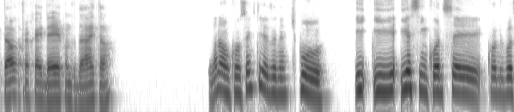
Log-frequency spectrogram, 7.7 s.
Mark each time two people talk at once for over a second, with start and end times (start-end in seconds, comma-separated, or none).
none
